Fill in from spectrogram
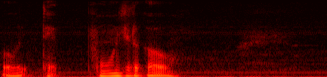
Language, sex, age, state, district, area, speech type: Dogri, male, 30-45, Jammu and Kashmir, Samba, rural, spontaneous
